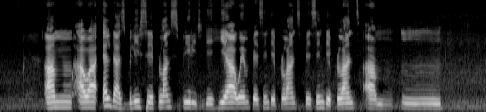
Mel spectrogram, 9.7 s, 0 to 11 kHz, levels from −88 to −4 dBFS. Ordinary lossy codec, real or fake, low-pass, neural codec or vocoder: none; real; none; none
